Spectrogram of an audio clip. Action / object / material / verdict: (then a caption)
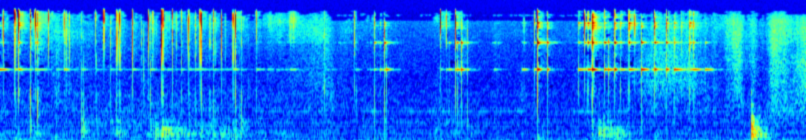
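tap / frosted glass lamp / glass / none. Long painted nails tap on the sides of a medium, egg-shaped pink frosted glass lamp or diffuser that appears hollow, with a thick clear glass base and a cable, sitting on a wooden table. Many quick, bright glassy clicks and clinks come in uneven bursts, each dying away almost at once, with a faint thin ringing tone lingering behind them.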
